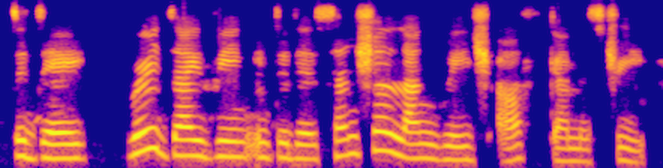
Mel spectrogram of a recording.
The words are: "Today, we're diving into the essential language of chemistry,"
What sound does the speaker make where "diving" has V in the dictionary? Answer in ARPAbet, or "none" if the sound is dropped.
V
